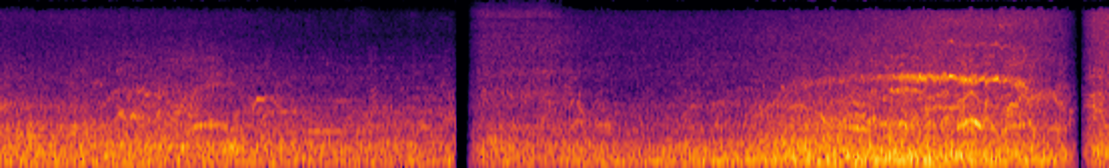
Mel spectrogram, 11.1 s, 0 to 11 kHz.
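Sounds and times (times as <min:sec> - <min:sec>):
roller coaster rumbling on track: 0:00.0 - 0:11.0
riders screaming: 0:07.8 - 0:10.7.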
